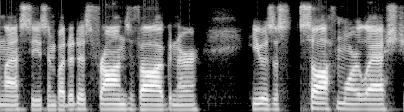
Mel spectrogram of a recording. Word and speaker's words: Franz Wagner: player of interest is franz wagner who was a saw that yes that is how you say it he's german and i learned that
